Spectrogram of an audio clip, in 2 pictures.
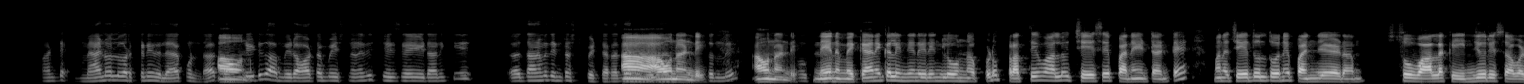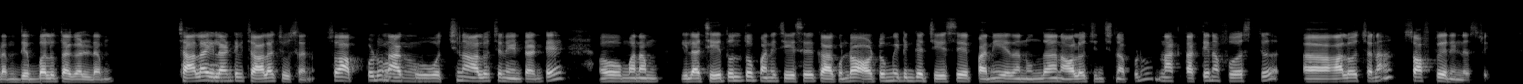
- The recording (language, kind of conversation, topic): Telugu, podcast, కెరీర్ మార్పు గురించి ఆలోచించినప్పుడు మీ మొదటి అడుగు ఏమిటి?
- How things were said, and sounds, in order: in English: "మాన్యూవల్ వర్క్"; in English: "కంప్లీట్‌గా"; in English: "ఆటోమేషన్"; in English: "ఇంట్రెస్ట్"; in English: "మెకానికల్ ఇంజినీరింగ్‌లో"; in English: "ఇంజురీస్"; in English: "సో"; in English: "ఆటోమేటిక్‌గా"; in English: "ఫస్ట్"; in English: "సాఫ్ట్‌వే‌ర్ ఇండస్ట్రీ"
